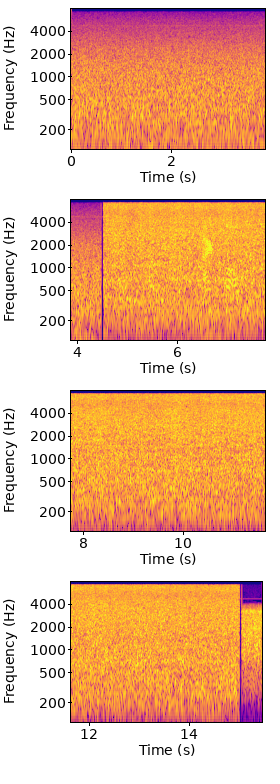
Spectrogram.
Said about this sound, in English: This one here shows the cosmic background noise.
